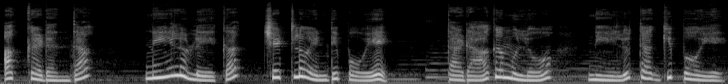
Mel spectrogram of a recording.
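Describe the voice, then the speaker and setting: A woman narrating a folk tale for a children's cartoon in a slow, singsong storytelling manner. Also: mid-range voice, expressive, dark tone, soft background music.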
